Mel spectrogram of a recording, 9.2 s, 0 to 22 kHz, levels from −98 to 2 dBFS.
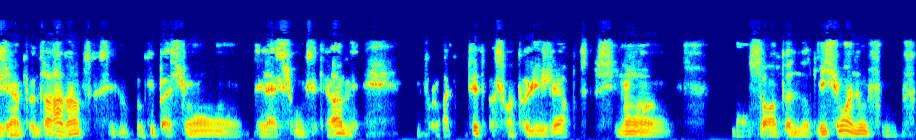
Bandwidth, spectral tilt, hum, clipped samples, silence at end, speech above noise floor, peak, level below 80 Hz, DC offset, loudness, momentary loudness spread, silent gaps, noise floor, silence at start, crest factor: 11.5 kHz; -3.5 dB/octave; none; under 0.1%; 0 s; 23 dB; -4 dBFS; -70 dBFS; under 0.1%; -24 LUFS; 15 LU; none; -48 dBFS; 0 s; 22 dB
